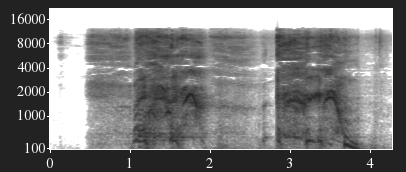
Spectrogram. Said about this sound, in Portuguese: Ah, eu odeio rir e tossir, sabe? Quando a gente fica velho é foda.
